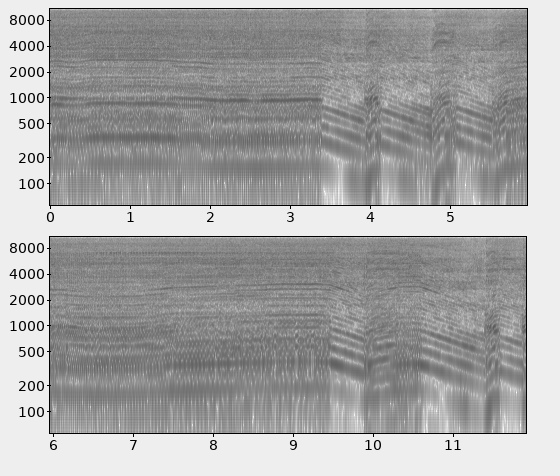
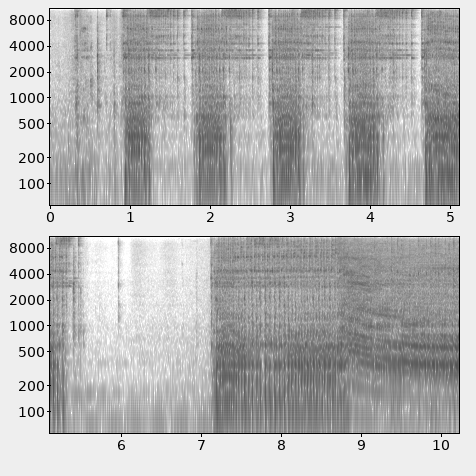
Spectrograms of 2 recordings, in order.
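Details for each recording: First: Homelite Super EZ chainsaw after repair (loose intake block/reed valve screws tightened, gaskets sealed, new crank seal): it holds a steady high idle, snaps to full revs and drops back cleanly several times. Normal running. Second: Homelite Super EZ chainsaw test run after carburettor repair, high needle reset from about four turns out to one turn: revs in screaming bursts, hangs and surges at high speed; lean, crankshaft seal suspected bad.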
